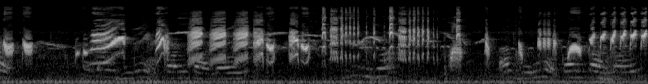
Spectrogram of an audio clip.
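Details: ['Javan pied starling song from a masteran tutor recording: dense, busy chattering with harsh buzzy bursts and rapid whistled notes running almost without pause.']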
